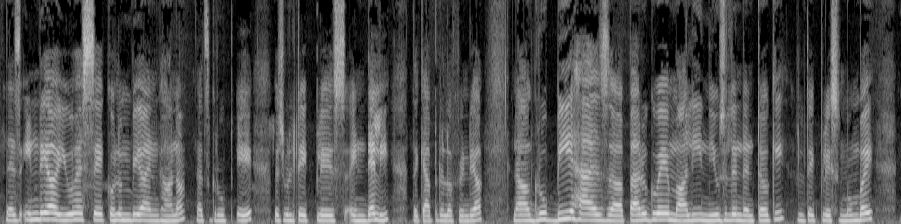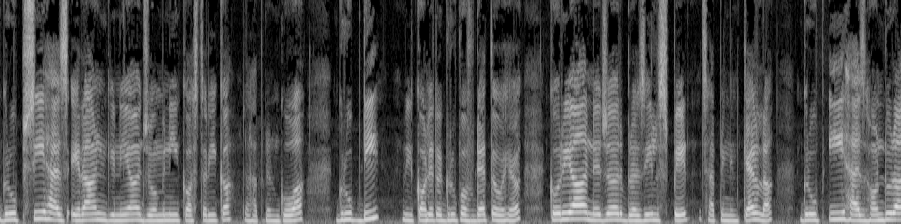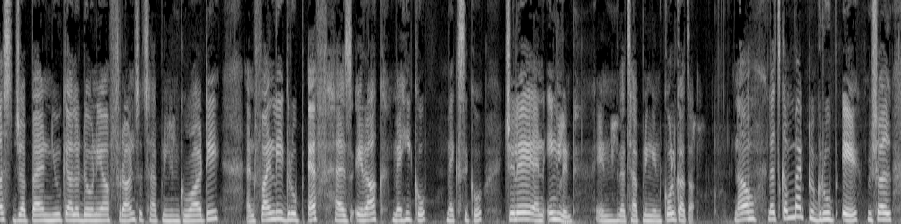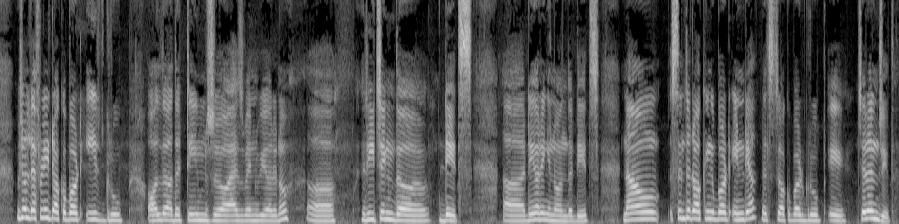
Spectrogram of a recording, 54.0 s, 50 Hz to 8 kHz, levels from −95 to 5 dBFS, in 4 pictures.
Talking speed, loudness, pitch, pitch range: 160 wpm, -17 LUFS, 210 Hz, 195-230 Hz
